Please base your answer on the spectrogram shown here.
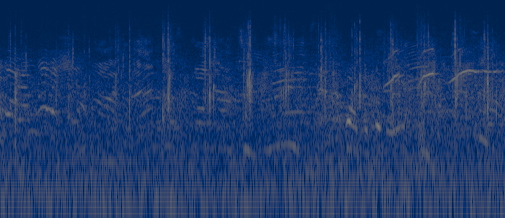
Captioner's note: fans yelling and clapping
